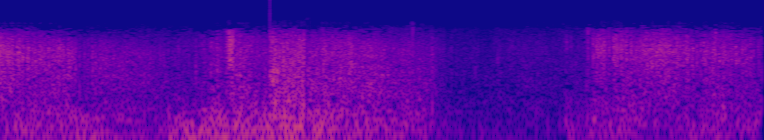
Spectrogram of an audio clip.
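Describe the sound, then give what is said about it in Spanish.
Small mortars fired by sappers pound the ground in no man's land, a dense, continuous rumble of overlapping booms and bursts that swells and dips over several seconds, loud and without voices. “Si avanza cauti nella cosiddetta terra di nessuno. I guastatori martellano il terreno col tiro di piccoli mortai.”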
